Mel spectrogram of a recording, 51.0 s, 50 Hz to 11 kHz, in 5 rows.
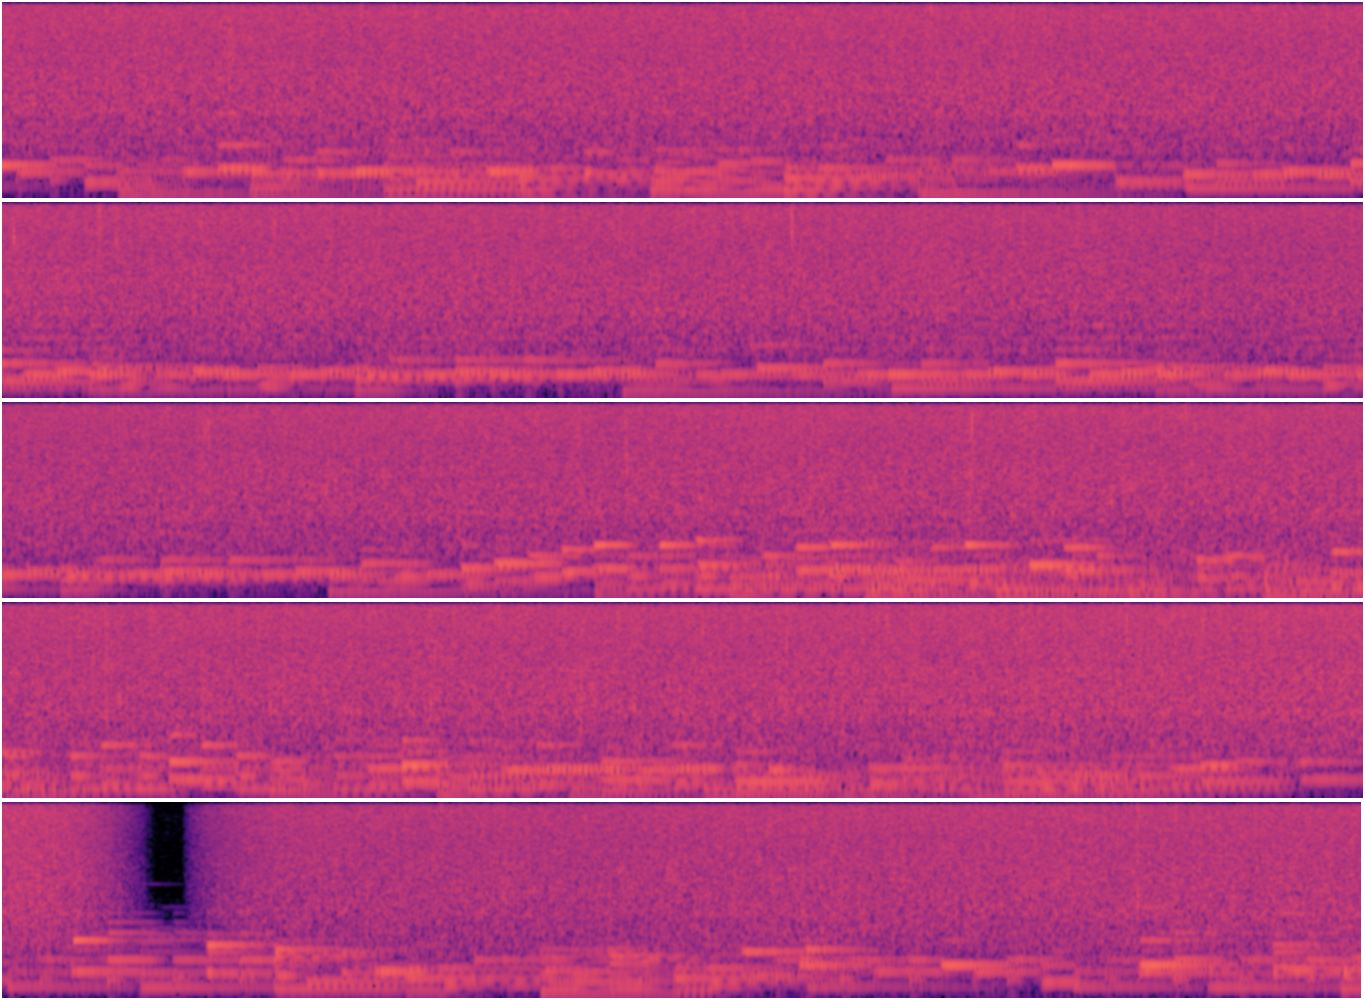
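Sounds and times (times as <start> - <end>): gentle instrumental melody: 0.0 - 51.0
heavy rain: 0.0 - 51.0.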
